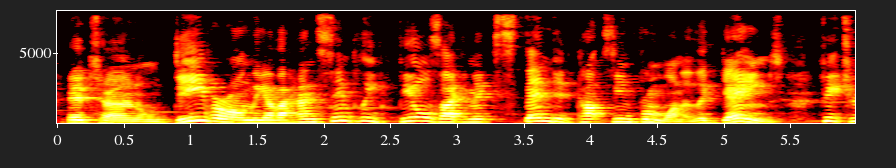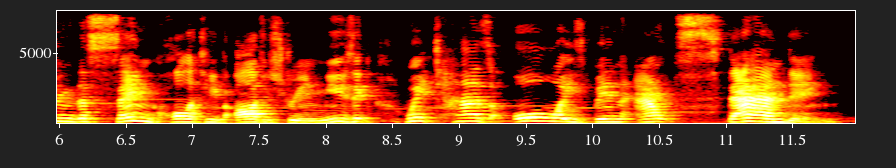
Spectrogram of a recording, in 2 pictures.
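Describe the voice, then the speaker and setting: A young adult with a medium-pitched, slightly bright voice reads a scripted video essay as a film reviewer. The voice-over sounds roomy, with music running behind it.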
